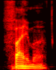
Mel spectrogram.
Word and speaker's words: Fijma: So it's a little bit different, but yeah, it's Fijma. So just think about Virgil van Dijk and it will go well.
